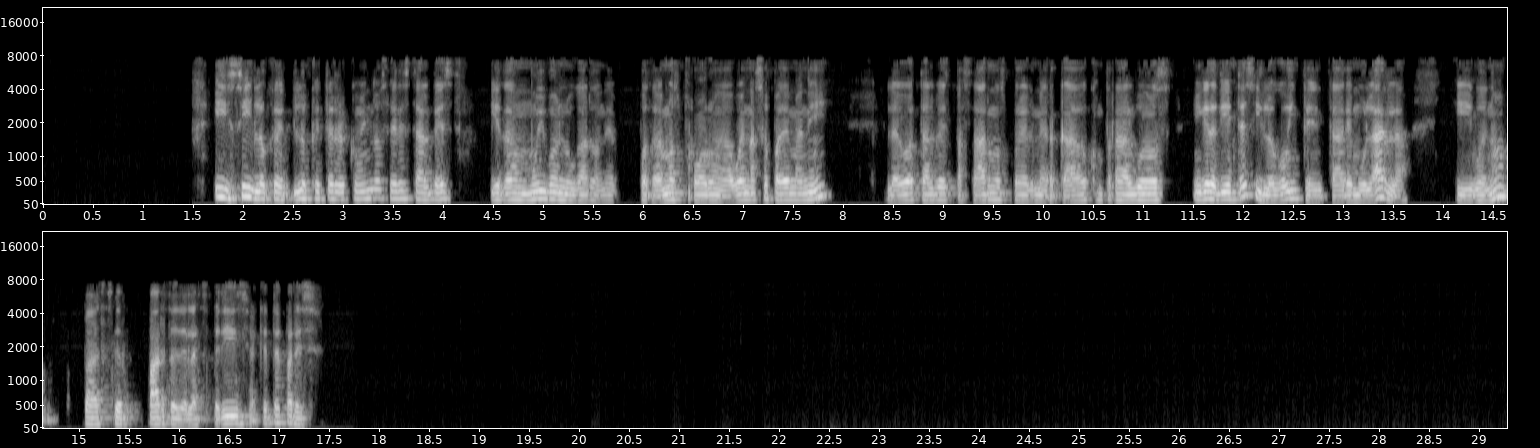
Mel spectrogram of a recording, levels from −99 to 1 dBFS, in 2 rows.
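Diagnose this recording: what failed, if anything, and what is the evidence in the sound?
Nothing in the chain has failed: the speech comes through a Bluetooth mSBC headset link, with content stopping a little below 8 kHz, as expected for that wideband codec at a rate that fits about 61 kbps, and only the light graininess on louder passages that this path normally adds.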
